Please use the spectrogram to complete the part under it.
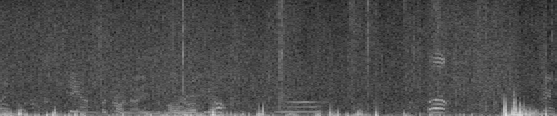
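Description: A toddler babbles and whines close by.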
